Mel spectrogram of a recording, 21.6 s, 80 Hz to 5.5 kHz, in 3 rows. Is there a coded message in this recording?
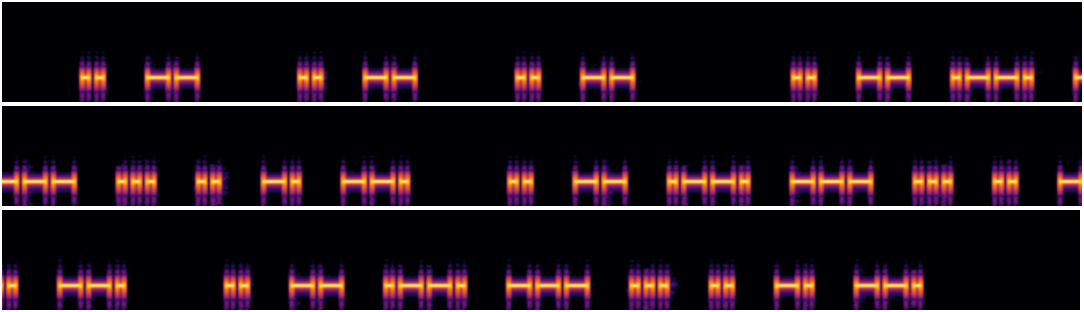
Yes: Morse code from 0.5 to 20.5 s, heard as a keyed tone, about 25 wpm, spaced as for 18 wpm, 600 Hz. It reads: IM IM IM IMPOSING IMPOSING IMPOSING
